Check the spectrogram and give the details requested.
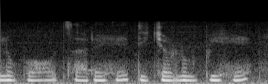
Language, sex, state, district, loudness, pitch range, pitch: Hindi, female, Arunachal Pradesh, Longding, -16 LUFS, 190-200 Hz, 195 Hz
